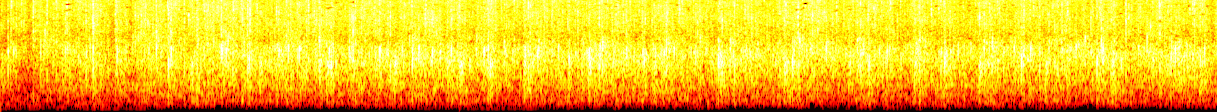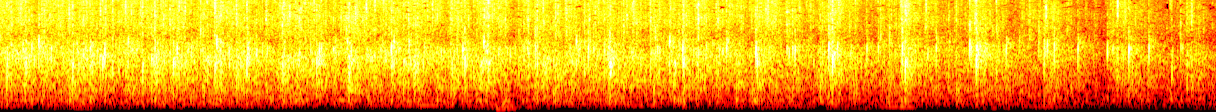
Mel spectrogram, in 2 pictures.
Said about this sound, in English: Give the Lord a hand clap of praise.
